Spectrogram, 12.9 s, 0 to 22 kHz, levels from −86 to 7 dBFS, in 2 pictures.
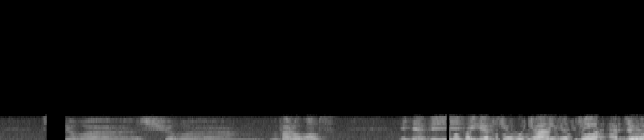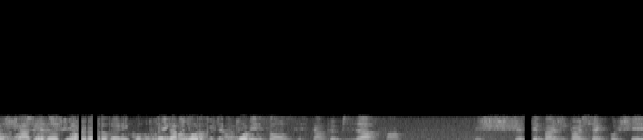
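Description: At 0.46 s the speech drops into a hard 200 ms hole, the first packet loss filled with silence. The waveform falls flat to silence with sheer edges. Shorter holes follow at 4.46 s (40 ms), scattered gaps from 7.22 to 7.46 s totalling 140 ms with runs up to 60 ms, and 11.68 s (80 ms). All are multiples of 20 ms, which fits 20 ms packets. On a spectrogram they show as blank vertical strips across the whole telephone band.

From 4.96 to 5.19 s the level of the speech sags by about 15 dB, most likely speech suppressed in double talk as an echo canceller ducks the signal while the far side is also active. It returns at 5.71–6.18 s and 6.75–7.1 s with dips of about 10 dB, then more mildly around 8.09–8.7 s, about 5 dB. These appear as brief thinning or fading patches in the envelope rather than clean gaps.

From 5.05 to 8.13 s a delayed copy of the speech trails about 0.48 s behind, only about 5 dB quieter. 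This is most likely an echo leak from a loudspeaker path. It recurs from 8.52 to 9.08 s at about 0.49 s delay and roughly equal level. The spectrogram shows a ghost of each syllable's pattern repeated half a second later, sitting inside the 150 Hz to 3.6 kHz telephone band.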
